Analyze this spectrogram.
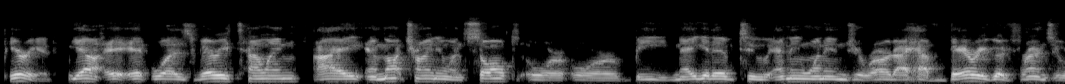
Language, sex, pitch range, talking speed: English, male, 115-140 Hz, 150 wpm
